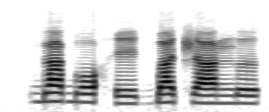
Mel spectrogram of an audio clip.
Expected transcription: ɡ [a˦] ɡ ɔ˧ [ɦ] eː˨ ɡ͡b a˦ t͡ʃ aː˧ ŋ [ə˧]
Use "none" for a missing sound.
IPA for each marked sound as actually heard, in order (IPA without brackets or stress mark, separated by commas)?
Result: a˦, h, ə˧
